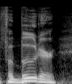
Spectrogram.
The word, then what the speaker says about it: Febueder: The band's name is spelled F-E-B-U-E-D-E-R, and according to their Facebook page, it's pronounced like Bermuda, but with an F.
